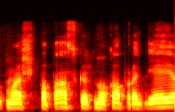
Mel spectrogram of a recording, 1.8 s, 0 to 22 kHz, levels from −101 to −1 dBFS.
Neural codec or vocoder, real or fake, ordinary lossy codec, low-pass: codec, 24 kHz, 3.1 kbps, DualCodec; fake; MP3, 96 kbps; 10.8 kHz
